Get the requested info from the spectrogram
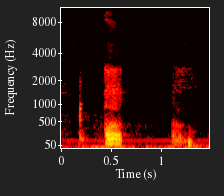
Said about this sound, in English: God damn. I'm like burping today all the time.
